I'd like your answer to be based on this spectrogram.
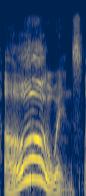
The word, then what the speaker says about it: Owens: And she brought up the Kevin Owens, how you had to put emphasis on the O. Okay. So, yeah. – You can put emphasis on the O, but you don't have to do the O.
